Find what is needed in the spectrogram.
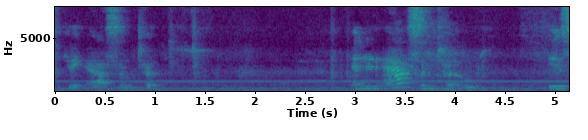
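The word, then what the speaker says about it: asymptote: ASM toote before the word does have a p in it but the p is silent so it's ASM tote okay ASM toote and an ASM toote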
